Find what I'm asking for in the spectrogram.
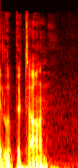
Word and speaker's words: Louboutin: Well, the other one that I was disputing was it's pronounced Lubatins. – Pretty sure that's not true. – Yeah, that's not. – That was my point. The French pronunciation is Lubatin.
